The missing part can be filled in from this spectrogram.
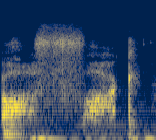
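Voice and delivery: barely audible, very quiet whisper. Voicing a character at a gate door in a game: whispering. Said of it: "your child just whisper".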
